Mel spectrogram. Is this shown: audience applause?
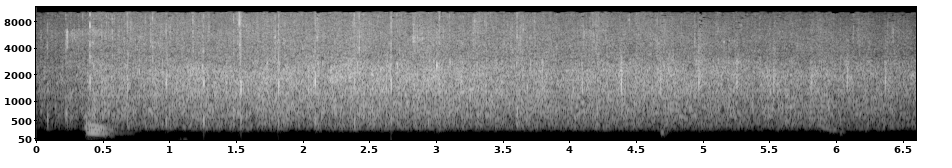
yes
